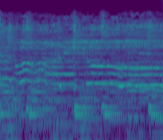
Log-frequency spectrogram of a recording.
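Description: A woman singing a Latin song into a microphone over recorded backing music, with a bass line that repeats about twice a second.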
